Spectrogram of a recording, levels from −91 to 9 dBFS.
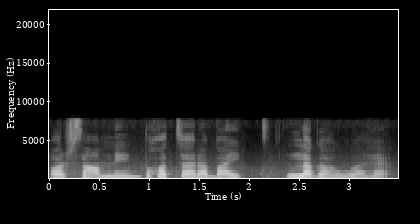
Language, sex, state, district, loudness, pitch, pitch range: Hindi, female, Jharkhand, Palamu, -18 LUFS, 215 Hz, 195-250 Hz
